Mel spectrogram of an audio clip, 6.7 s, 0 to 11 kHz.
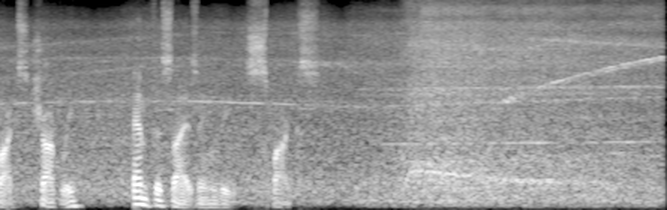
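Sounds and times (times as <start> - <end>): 
speech: 0.0 - 3.3
aircraft's four jet engines roaring at full power with rising whine: 0.0 - 6.6.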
